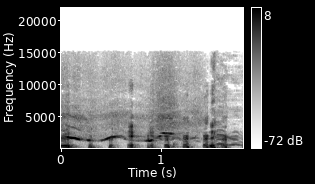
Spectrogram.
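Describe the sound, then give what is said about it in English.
Someone imitates a spinning whistle toy with a thin, wavering tone that swoops up and down for about two seconds, while choppy bursts of laughter pulse underneath. “There's that whistle thing that you spin around and goes.”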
